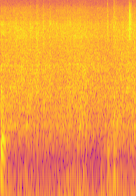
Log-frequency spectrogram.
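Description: Trains going around a track: a steady, moderately quiet rumble with faint rhythmic clatter, continuous throughout the short stretch.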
